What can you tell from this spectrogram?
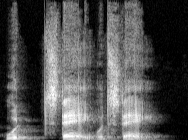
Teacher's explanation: It's a stop D. Stop the air. Don't release the D.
